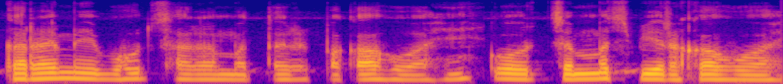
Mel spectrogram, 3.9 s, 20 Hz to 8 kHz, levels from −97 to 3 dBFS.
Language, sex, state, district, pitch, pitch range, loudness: Hindi, male, Arunachal Pradesh, Longding, 135 Hz, 130-145 Hz, -18 LUFS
